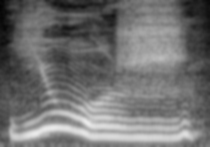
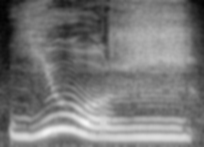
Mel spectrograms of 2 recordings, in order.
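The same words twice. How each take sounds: First: The final consonant stays voiced throughout. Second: The same.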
